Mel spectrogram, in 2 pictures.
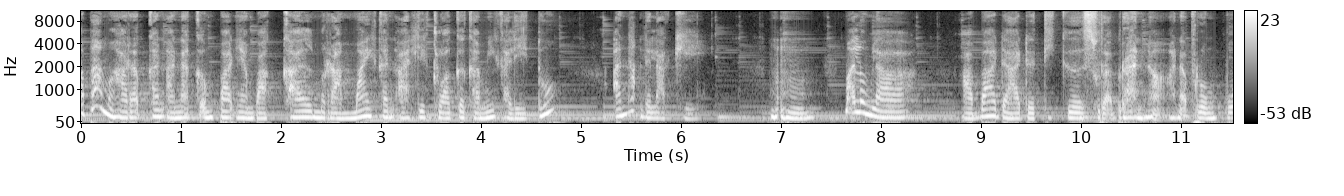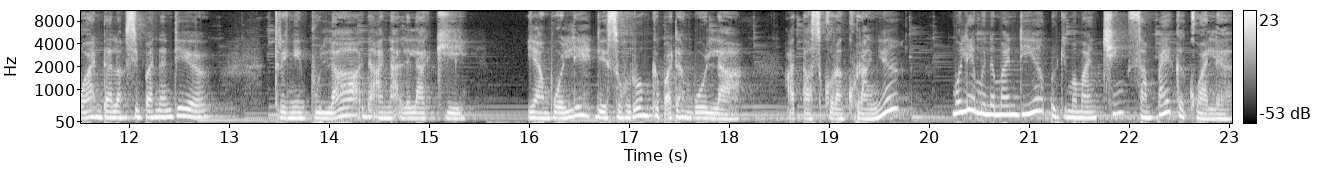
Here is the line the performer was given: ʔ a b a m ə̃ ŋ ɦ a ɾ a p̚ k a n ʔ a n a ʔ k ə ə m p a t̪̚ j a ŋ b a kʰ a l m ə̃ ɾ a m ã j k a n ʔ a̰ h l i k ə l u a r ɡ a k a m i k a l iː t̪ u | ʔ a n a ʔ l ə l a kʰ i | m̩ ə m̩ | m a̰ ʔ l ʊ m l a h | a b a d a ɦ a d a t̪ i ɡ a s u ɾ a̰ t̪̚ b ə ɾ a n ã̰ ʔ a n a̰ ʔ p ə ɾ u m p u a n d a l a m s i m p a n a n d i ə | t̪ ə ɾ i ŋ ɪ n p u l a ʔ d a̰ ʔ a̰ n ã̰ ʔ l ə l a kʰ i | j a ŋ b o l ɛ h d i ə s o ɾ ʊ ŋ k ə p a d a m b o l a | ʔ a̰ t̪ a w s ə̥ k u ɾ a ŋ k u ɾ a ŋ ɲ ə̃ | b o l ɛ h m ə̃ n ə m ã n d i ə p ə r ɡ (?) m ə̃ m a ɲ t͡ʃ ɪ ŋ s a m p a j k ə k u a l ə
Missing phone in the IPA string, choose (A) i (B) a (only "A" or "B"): A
